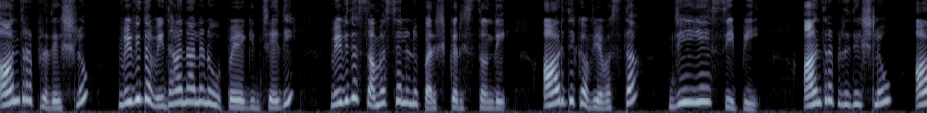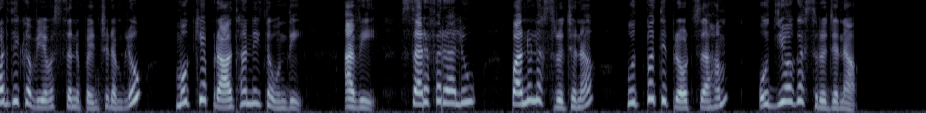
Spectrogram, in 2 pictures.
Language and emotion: Telugu, neutral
